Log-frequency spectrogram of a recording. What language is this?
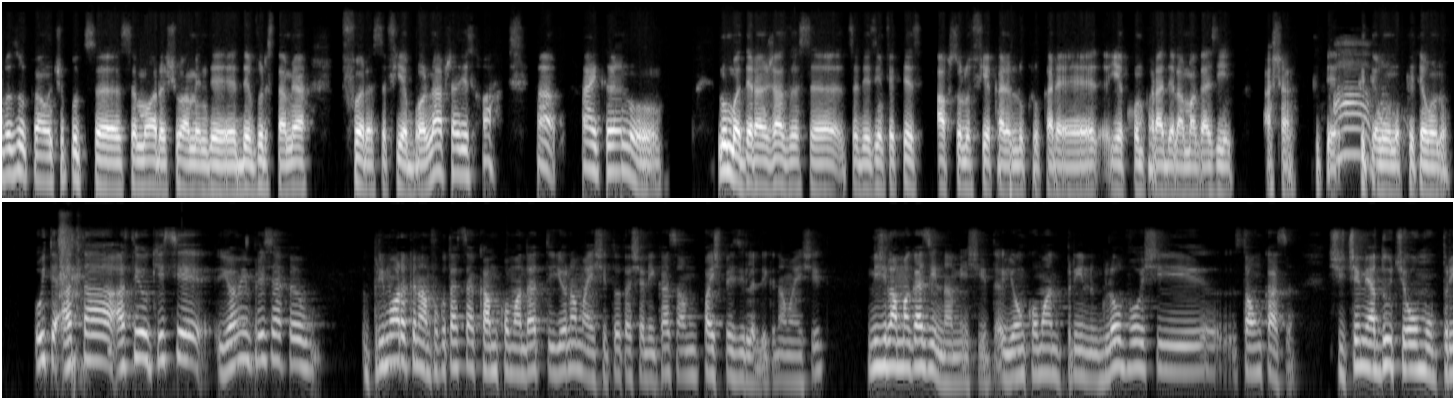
Romanian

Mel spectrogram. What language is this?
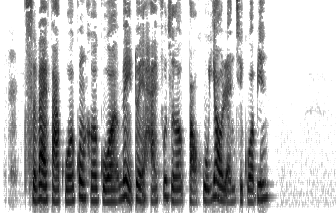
Chinese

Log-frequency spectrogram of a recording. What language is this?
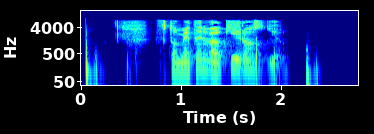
Czech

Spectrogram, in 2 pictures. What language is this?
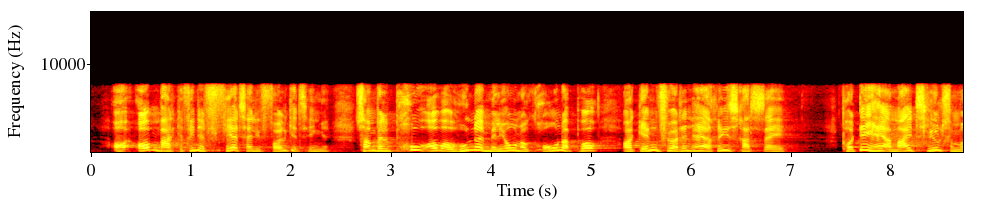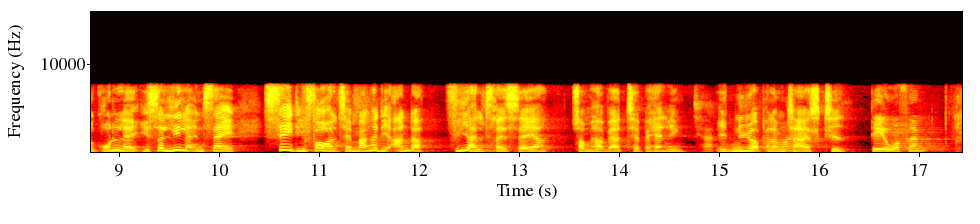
Danish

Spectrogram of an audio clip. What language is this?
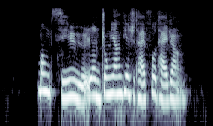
Chinese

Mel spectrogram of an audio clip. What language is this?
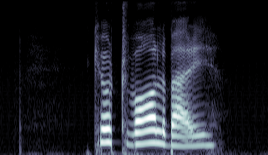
Swedish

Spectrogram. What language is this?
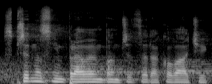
Czech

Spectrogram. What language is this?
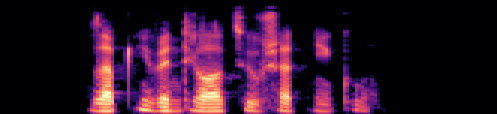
Slovak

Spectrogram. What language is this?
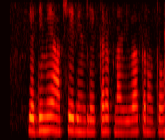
Hindi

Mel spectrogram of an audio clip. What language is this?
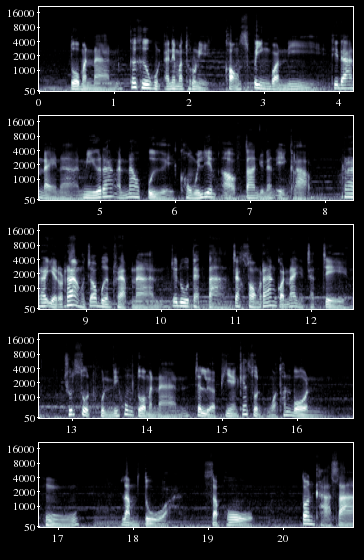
Thai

